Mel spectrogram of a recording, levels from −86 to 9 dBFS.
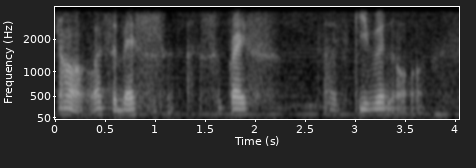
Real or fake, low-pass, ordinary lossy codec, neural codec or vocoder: real; 3.6 kHz; Opus, 16 kbps; none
